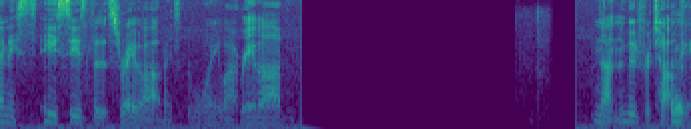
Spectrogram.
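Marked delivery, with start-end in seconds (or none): 2.0-6.9 put-on very low, rough, gruff drunken slurring voice. Narrating a story, the storyteller voices a man greeting a visitor in a gruff, slurring voice. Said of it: "you hear this gruff voice say".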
